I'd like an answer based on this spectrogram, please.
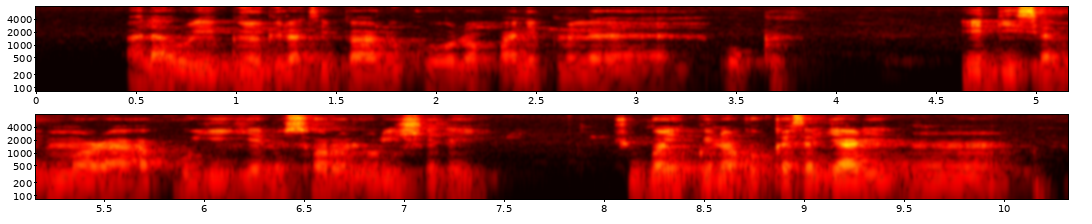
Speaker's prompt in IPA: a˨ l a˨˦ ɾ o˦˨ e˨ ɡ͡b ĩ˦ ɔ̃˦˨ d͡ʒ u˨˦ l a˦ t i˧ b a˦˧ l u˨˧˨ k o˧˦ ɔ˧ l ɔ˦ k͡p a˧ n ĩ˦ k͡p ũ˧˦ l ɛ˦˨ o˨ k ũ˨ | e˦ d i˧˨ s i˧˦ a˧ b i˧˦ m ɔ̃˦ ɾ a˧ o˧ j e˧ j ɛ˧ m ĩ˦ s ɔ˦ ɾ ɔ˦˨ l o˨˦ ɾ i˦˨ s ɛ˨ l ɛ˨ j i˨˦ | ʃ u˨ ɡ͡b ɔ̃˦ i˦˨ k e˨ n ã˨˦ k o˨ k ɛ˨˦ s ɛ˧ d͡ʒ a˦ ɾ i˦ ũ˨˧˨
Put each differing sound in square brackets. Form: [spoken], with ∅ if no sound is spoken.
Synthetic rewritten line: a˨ l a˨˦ ɾ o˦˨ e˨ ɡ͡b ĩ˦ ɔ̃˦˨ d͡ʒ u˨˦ l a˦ t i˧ b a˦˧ l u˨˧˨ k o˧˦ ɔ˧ l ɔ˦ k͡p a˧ n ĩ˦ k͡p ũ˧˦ l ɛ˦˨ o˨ k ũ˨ | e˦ d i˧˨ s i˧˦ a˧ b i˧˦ m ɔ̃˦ ɾ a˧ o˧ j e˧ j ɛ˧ m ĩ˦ s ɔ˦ ɾ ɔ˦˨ l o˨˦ ɾ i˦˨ [ʃ] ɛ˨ l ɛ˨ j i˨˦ | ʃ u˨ ɡ͡b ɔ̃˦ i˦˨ [k͡p] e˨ n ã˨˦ k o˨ k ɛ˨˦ s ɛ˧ d͡ʒ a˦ ɾ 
